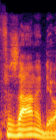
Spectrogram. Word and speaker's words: Faxanadu: Shag girl purple says faxanadu is pronounced fanadu. I know that's how you really say it because famicom and xanadoo but it will forever be faxanadu to me and boole agrees with me.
